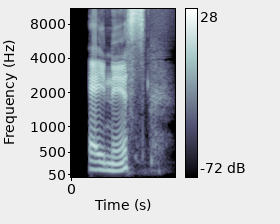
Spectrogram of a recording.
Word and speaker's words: Ennis: Oke, okay, pronunciation-nya benar itu Ennis. Agak-agak kayak kalau orang berbahasa Inggris ngomong anus kalau gue denger-denger sih. Karena agak nggak nyaman, gue pronounce nama dia Enis aja ya.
